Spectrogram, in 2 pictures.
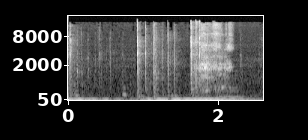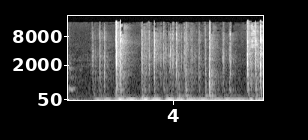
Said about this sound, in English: typing.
